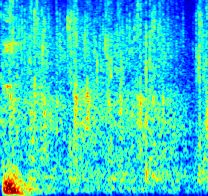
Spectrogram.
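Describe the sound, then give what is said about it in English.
An audience claps steadily, a dense, even patter of many hands with no clear individual beats, fairly soft throughout and holding level for under two seconds. “I'd love for us to, yes, go ahead, applaud.”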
